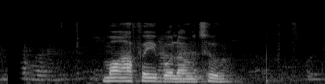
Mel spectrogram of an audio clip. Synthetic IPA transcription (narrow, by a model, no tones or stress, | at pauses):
mʌapʰʌjbolaw̃t͡sʰu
